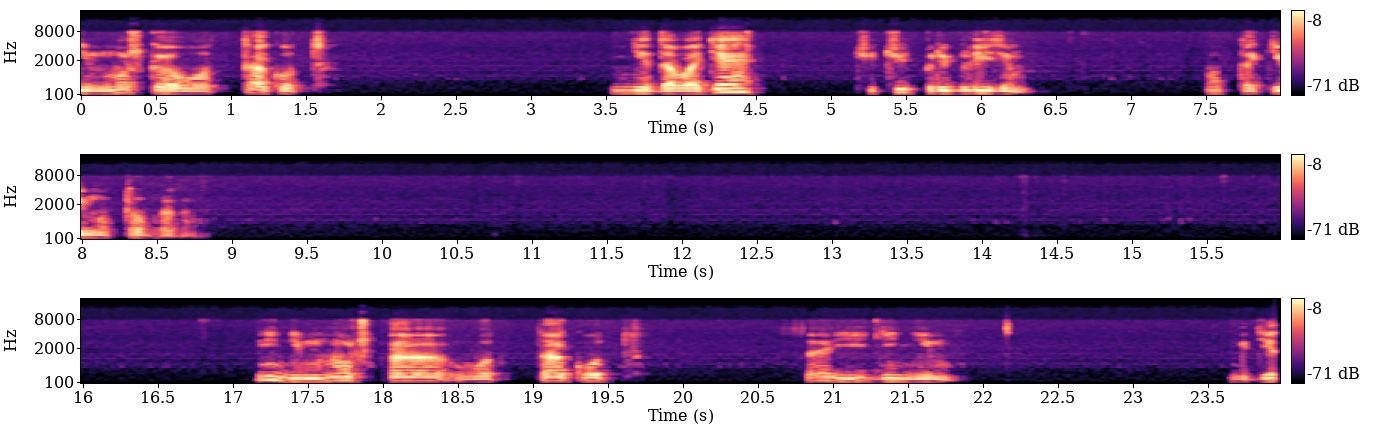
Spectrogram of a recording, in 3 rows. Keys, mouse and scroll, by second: 5.2-6.6 scroll up 4, 6.6 shift+middle click, 6.6 shift+scroll up 1, 7.6 middle click, 10.0-10.9 scroll up 7, 10.9 shift+middle click, 10.9-11.8 scroll up 2, 14.6 scroll up 1, 17.0 click, 23.1 scroll down 2.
